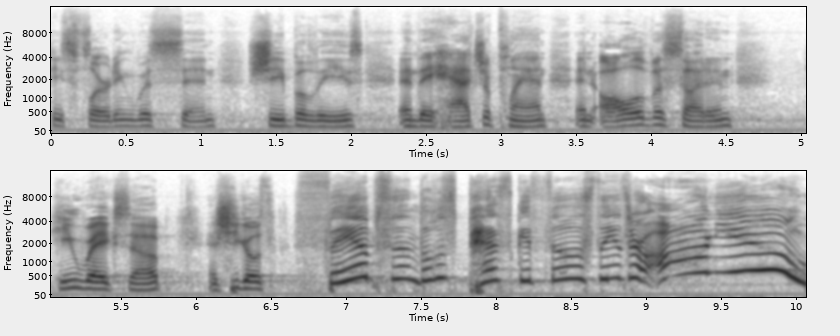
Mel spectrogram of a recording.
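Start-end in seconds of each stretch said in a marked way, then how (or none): 6.9-10.1 put-on high, loud, old-fashioned Southern grandma voice. Acting out Delilah waking Samson: 1940s Southern grandma voice. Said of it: "a nineteen forties Southern grandma".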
